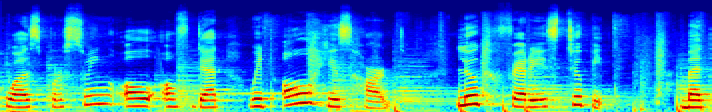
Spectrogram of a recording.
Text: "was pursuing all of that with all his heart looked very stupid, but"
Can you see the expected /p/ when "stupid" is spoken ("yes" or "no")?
yes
